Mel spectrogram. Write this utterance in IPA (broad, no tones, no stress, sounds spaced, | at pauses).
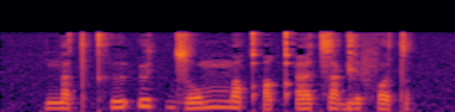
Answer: n a t kʰ ɨ ʔ ʉ t d͡z o mː o qʼ ʌ qʼ e t͡s a ɡ e f ʌ t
